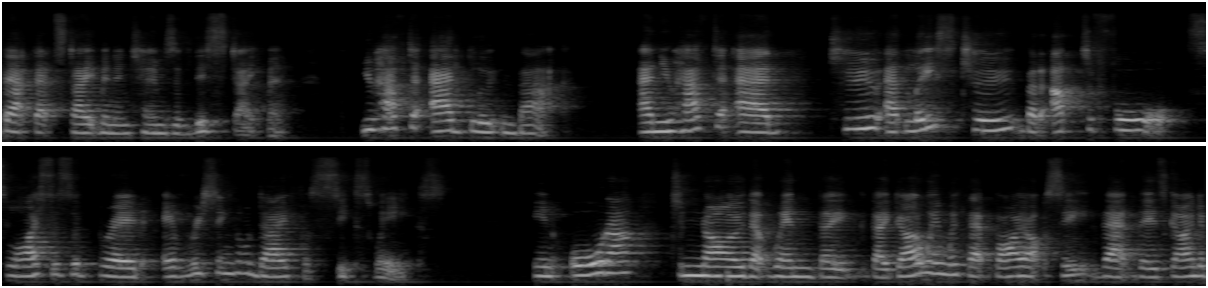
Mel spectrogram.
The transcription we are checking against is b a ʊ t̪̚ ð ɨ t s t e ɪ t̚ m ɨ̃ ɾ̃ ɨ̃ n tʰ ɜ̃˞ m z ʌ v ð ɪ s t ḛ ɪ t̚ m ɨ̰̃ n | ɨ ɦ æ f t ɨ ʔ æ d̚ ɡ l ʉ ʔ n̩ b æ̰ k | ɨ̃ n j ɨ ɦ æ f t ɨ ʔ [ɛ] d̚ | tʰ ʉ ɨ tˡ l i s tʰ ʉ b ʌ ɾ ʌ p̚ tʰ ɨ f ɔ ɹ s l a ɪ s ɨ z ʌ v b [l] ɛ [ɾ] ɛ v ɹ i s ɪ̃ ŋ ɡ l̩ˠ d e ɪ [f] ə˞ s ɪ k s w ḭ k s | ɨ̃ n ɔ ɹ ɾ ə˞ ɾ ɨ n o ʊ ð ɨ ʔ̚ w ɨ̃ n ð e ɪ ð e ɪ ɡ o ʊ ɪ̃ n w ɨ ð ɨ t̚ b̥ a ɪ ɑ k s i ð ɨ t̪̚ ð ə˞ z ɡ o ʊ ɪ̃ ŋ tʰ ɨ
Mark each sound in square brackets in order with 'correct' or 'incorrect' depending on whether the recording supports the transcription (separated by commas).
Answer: incorrect, incorrect, correct, correct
